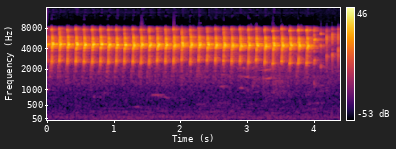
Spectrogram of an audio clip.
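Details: Lovebird ngekek: a rapid, even stream of high, ringing chattered notes, about four per second, holding steady for four seconds before fading.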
